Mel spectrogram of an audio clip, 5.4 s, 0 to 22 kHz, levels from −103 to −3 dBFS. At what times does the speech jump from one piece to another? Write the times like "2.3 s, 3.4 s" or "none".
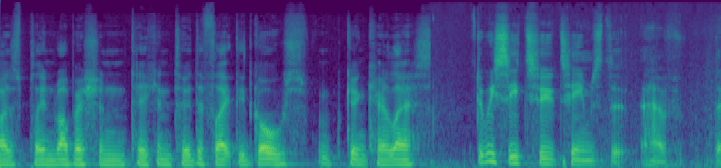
none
